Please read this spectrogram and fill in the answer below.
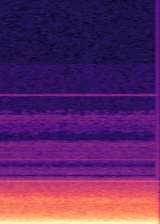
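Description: Low, steady mains hum from a hand-wound power transformer for a valve amplifier, switched on with no load on its windings.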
